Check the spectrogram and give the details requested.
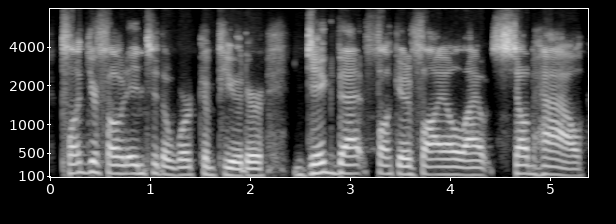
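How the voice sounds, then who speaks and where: A man's voice: mid-range voice, dry recording, highs cut off. A man co-hosting a casual podcast in a small studio, talking in a laid-back, profane way and laughing easily. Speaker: podcast co-host. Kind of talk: casual stoner chat.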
